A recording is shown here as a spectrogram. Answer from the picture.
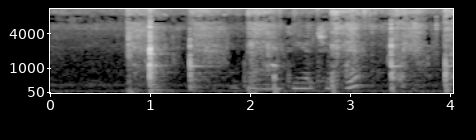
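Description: Wooden spatula stirring fox nuts, peanuts and poha in a wok, with sharp scrapes against the pan over a light oil sizzle. The strokes begin about a second in and come every half second or so.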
